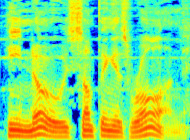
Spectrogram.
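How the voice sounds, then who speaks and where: A man's voice: lowish voice, sing-song, a little slow, mellow, husky, faint music behind. A man narrating a scripted read-along adventure story for children.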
